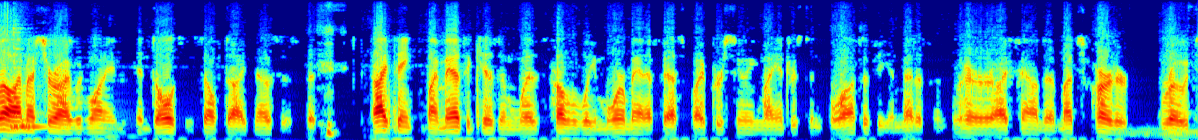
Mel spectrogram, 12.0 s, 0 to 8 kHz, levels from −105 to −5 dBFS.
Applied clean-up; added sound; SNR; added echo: classical method spectral subtraction.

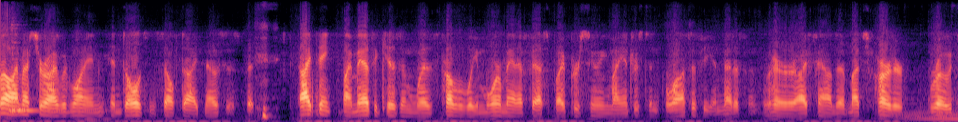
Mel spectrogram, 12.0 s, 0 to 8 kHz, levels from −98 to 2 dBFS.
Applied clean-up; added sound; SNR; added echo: none; Bowed string instrument; 13 dB; none.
